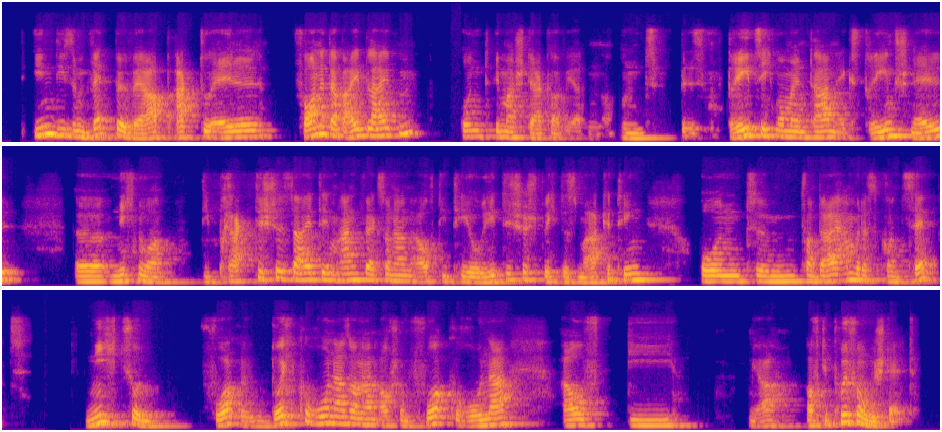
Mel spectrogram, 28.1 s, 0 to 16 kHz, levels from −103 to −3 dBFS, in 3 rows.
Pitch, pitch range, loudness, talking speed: 145 Hz, 130-175 Hz, -23 LUFS, 120 wpm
